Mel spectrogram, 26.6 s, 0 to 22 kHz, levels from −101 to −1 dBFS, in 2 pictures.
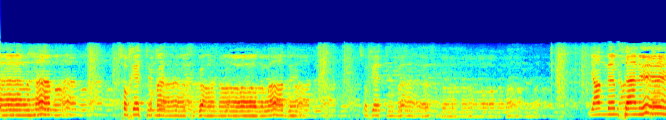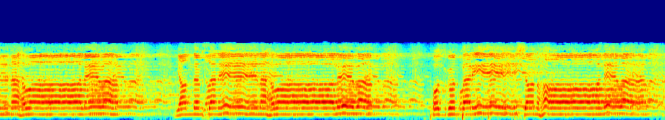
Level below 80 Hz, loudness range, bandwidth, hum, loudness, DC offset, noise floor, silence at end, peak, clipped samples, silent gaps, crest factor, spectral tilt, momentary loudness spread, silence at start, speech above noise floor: -52 dBFS; 16 LU; 5.2 kHz; none; -13 LUFS; under 0.1%; -36 dBFS; 0 s; 0 dBFS; under 0.1%; none; 14 dB; -6.5 dB/octave; 19 LU; 0 s; 22 dB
